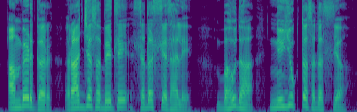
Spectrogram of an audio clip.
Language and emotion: Marathi, neutral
